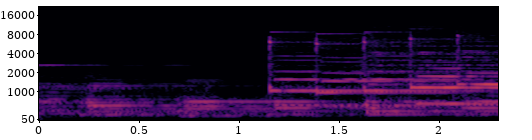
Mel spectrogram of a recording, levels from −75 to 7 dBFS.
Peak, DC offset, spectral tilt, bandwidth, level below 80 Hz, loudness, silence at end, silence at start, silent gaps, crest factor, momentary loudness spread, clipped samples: -20 dBFS; under 0.1%; -1.5 dB/octave; 15.5 kHz; under -90 dBFS; -39 LUFS; 0 s; 0 s; none; 18 dB; 12 LU; under 0.1%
